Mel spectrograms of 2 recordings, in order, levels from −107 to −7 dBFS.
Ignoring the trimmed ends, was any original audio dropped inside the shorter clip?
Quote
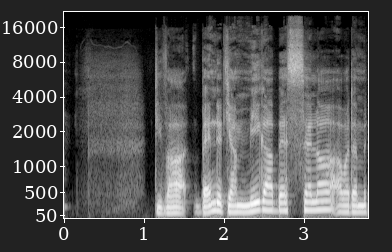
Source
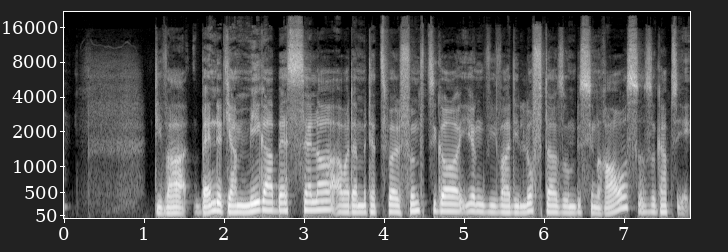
no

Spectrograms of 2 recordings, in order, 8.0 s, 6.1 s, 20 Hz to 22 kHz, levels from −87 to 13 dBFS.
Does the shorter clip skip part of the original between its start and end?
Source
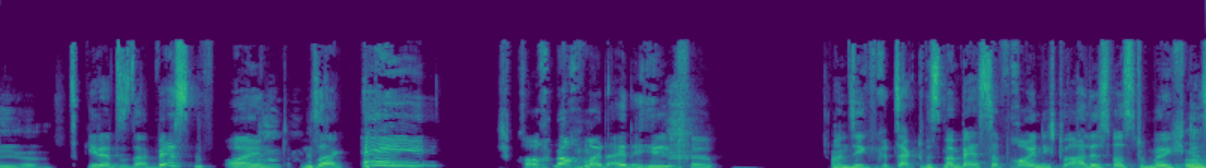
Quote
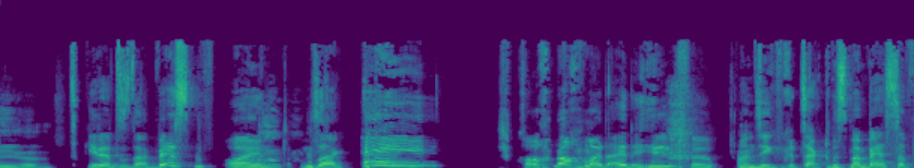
yes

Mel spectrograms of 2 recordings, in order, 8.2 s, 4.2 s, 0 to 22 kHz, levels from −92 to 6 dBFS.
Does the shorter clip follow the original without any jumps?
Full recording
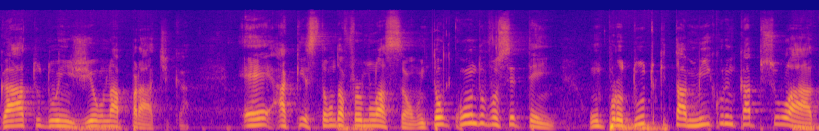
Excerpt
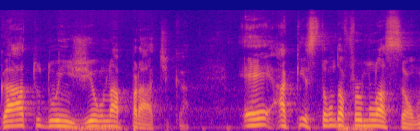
yes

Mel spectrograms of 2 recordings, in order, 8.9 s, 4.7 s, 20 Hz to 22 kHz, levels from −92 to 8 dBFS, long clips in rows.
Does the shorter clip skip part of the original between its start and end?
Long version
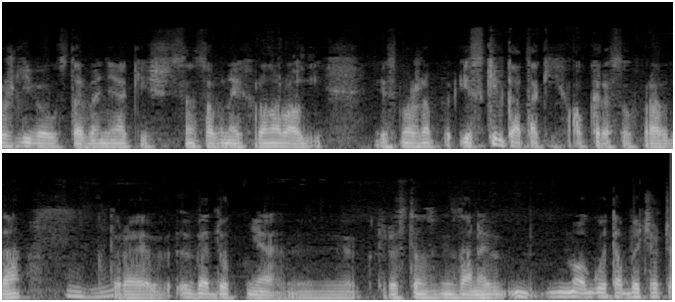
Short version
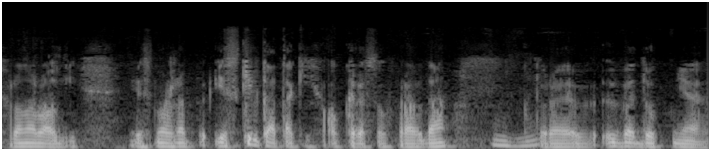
no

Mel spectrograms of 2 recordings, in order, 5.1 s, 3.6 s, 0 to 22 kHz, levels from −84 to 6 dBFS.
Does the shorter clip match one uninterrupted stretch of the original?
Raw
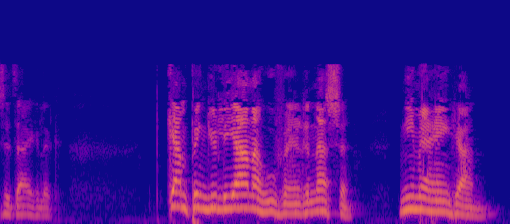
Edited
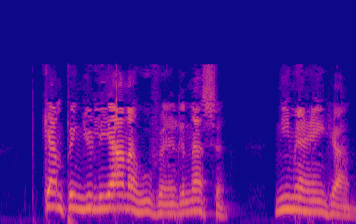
yes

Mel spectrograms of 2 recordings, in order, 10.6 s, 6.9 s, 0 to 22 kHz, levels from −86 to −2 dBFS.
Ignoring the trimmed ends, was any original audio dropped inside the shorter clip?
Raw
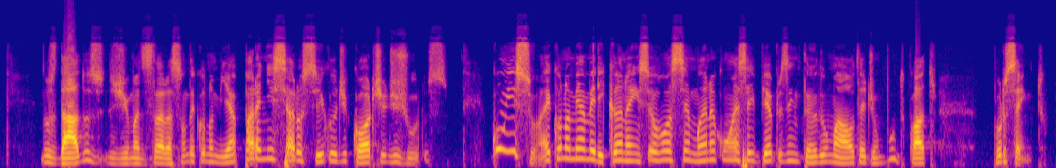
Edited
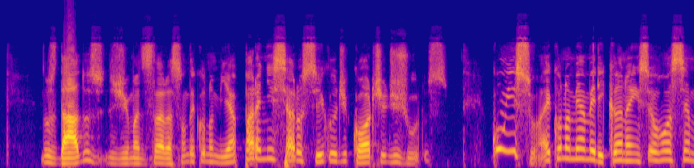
no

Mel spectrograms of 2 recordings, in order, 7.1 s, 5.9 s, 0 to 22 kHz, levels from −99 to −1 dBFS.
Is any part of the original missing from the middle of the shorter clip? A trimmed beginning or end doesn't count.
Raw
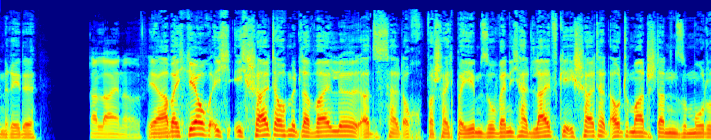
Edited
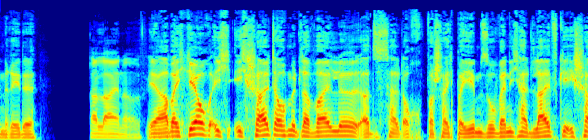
no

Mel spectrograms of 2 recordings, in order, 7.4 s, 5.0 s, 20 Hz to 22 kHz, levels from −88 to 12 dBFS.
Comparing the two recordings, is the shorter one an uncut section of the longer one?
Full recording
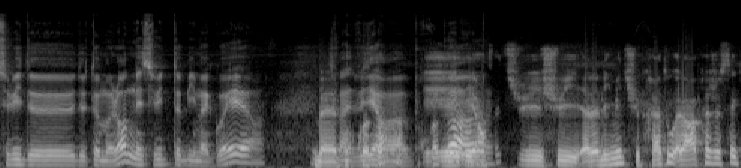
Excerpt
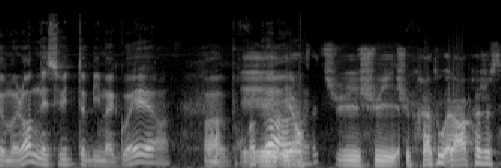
no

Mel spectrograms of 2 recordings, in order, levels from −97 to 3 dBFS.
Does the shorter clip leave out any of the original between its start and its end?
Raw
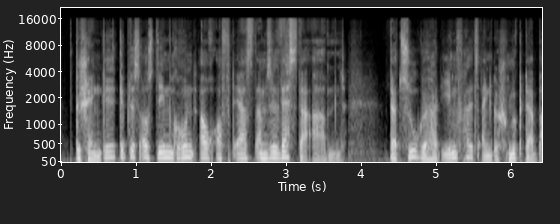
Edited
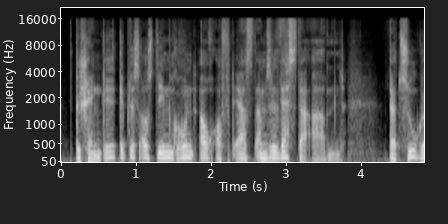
no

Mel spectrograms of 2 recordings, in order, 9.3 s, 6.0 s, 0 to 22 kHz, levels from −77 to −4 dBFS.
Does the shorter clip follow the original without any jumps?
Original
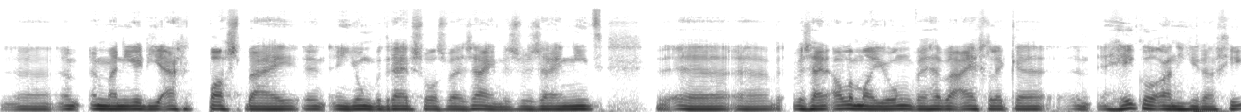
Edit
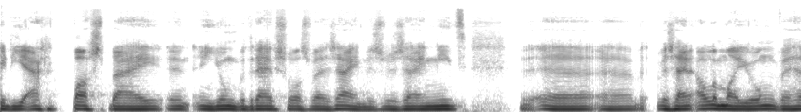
yes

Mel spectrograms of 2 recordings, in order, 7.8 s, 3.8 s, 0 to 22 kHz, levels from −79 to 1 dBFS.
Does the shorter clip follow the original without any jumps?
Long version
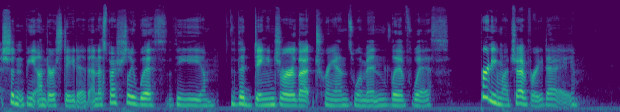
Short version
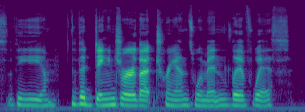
yes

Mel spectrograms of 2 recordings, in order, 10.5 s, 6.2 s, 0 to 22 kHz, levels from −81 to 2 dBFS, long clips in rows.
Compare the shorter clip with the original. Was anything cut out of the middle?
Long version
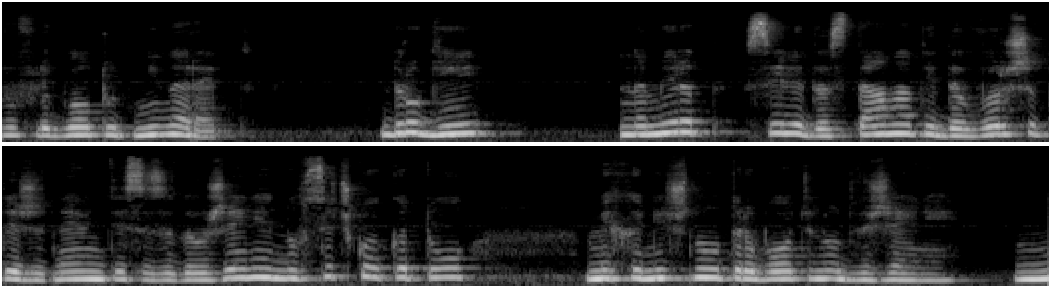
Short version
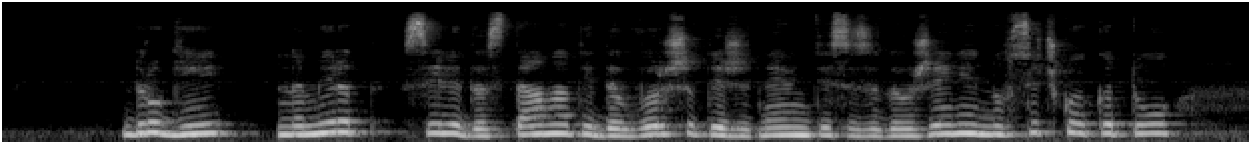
yes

